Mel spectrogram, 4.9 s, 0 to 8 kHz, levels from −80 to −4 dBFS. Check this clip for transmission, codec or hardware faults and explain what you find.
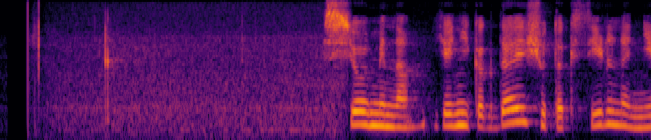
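One fault is present: one channel drops out. From 2.61 s to the end of the clip, the speech falls abruptly by about 6 dB and stays there. The cause is likely one side of a stereo feed being lost. When the two channels are summed to mono, material shared by both loses half its contribution. Anything carried only by the missing side vanishes entirely. The result is a sudden, sustained drop in loudness partway through.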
